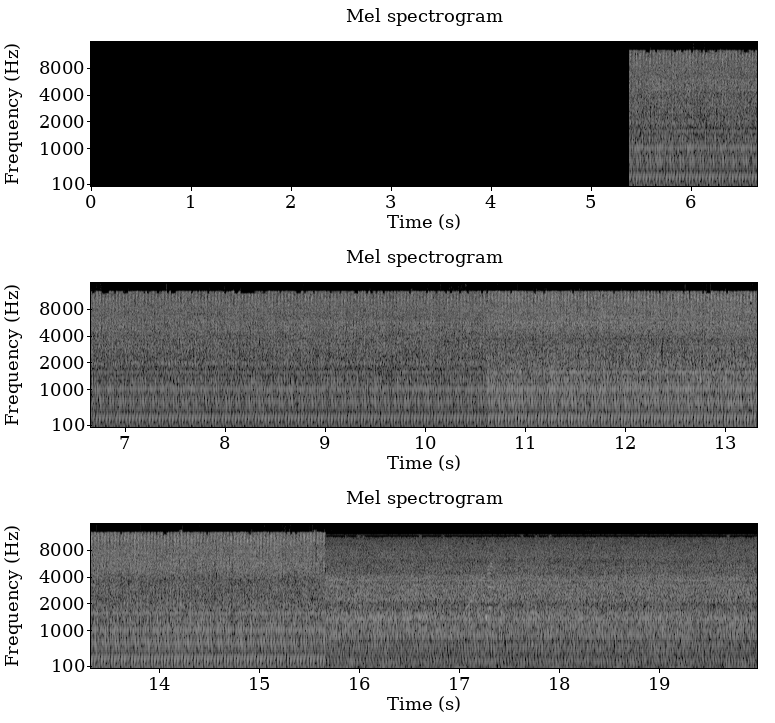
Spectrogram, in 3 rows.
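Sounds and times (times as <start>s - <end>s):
engine humming: 10.4s - 15.9s.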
